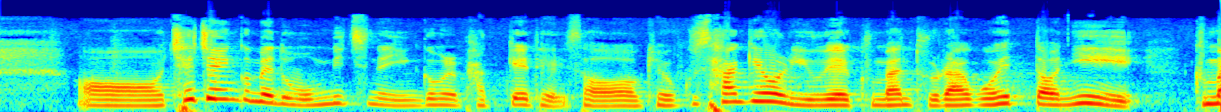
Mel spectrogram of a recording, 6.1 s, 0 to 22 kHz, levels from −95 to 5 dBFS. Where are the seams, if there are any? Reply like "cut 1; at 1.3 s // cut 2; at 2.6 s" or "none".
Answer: cut 1; at 3.2 s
